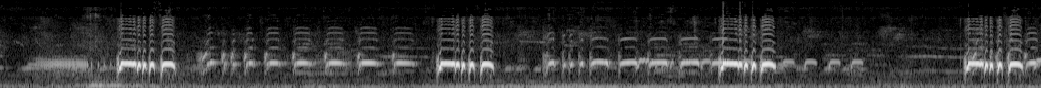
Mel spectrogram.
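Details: Local zebra dove, kept as a singing bird, with a big, long-breathed voice, calling a rival and used to draw quiet birds into singing. Loud bursts of rolling, trilled coos recur every few seconds over lower repeated notes and steady low background noise.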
